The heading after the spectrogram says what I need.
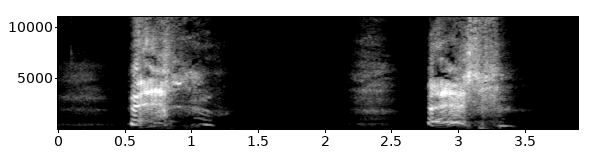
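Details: Two forceful sneezes, each preceded by a short inward breath; sneezing.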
